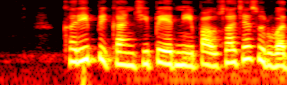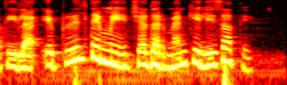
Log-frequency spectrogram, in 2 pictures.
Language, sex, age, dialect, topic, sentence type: Marathi, female, 31-35, Northern Konkan, agriculture, statement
